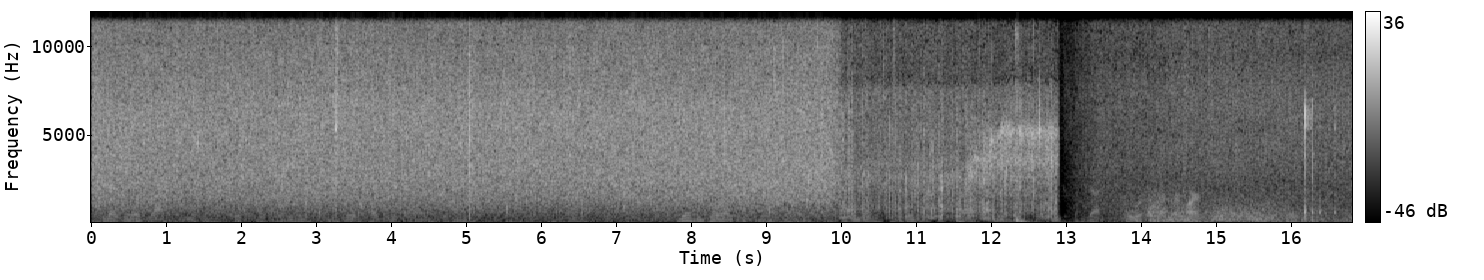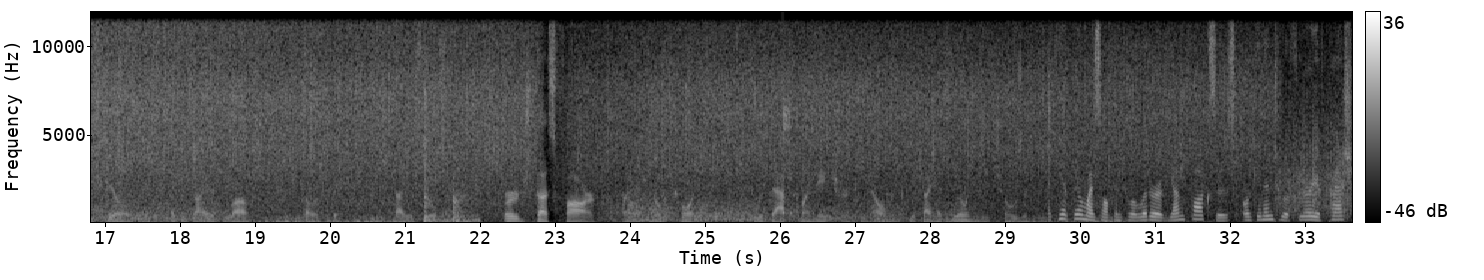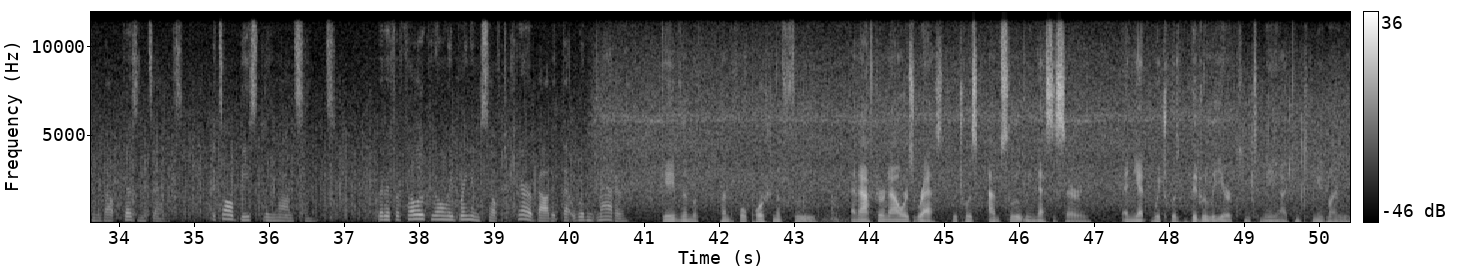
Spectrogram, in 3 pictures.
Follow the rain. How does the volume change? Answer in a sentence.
The loudness of the rain goes down.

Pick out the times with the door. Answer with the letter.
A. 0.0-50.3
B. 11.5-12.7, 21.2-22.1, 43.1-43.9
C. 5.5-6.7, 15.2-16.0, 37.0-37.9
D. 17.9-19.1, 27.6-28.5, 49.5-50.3
B.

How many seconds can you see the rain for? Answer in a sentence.
The rain can be heard for 50 seconds in total.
